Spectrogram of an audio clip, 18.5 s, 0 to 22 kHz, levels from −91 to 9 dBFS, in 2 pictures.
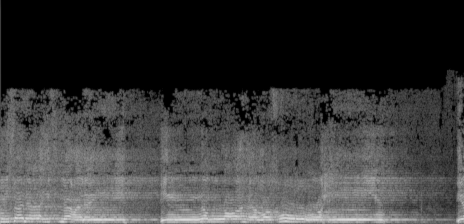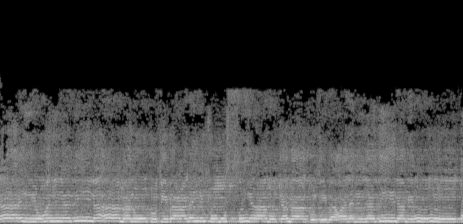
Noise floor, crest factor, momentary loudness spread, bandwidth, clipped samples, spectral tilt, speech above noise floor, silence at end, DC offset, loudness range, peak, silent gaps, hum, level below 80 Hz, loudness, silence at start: -39 dBFS; 10 dB; 5 LU; 13.5 kHz; under 0.1%; -2.5 dB/octave; 28 dB; 0 s; under 0.1%; 2 LU; -2 dBFS; none; none; -56 dBFS; -11 LUFS; 0 s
